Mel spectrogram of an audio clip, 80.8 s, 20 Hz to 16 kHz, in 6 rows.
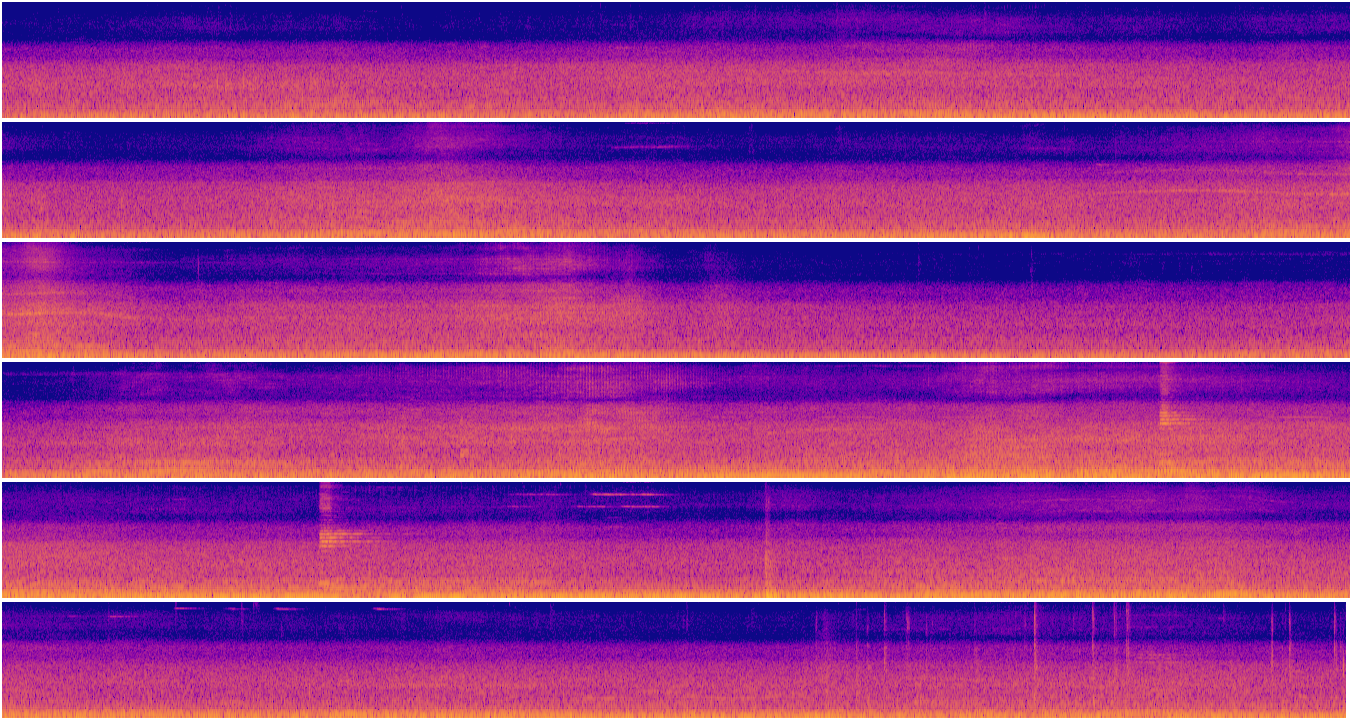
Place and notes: Nong'an St., Taipei City - In the Street
walking In the Street, Environmental sounds, Motorcycle sound, Traffic Sound, Binaural recordings, Zoom H4n+ Soundman OKM II
Taipei City, Taiwan, 6 February 2014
